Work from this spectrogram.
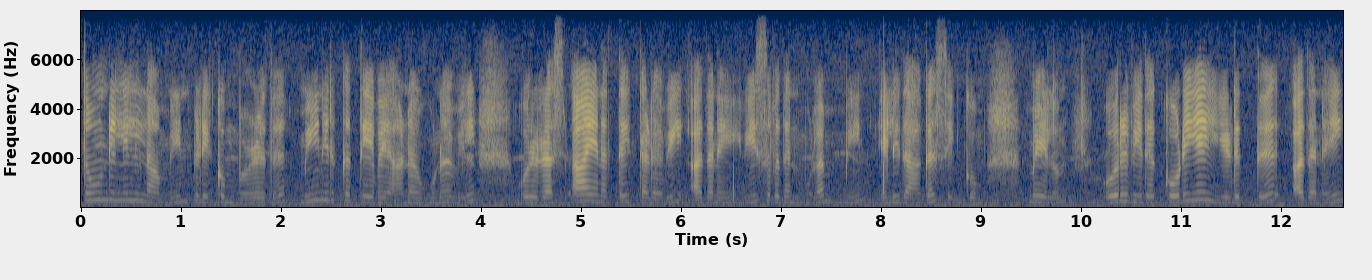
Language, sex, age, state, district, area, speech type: Tamil, female, 45-60, Tamil Nadu, Pudukkottai, rural, spontaneous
